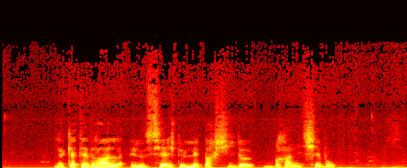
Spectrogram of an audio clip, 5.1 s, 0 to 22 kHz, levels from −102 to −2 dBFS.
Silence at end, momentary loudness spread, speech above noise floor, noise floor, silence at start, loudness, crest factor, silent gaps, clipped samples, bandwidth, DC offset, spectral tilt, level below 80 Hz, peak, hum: 0 s; 11 LU; 23 dB; -42 dBFS; 0.05 s; -20 LUFS; 16 dB; none; under 0.1%; 14 kHz; under 0.1%; -7.5 dB/octave; -38 dBFS; -4 dBFS; none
